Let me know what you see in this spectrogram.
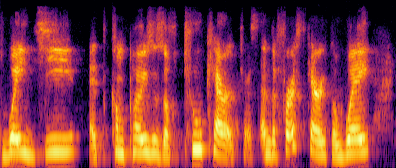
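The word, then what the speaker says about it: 危机: In Chinese, the word crisis, it's pronounced wei ji.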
